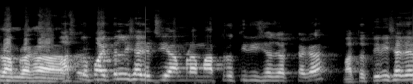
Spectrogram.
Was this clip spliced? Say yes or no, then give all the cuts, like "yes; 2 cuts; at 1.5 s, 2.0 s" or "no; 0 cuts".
yes; 1 cut; at 1.5 s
